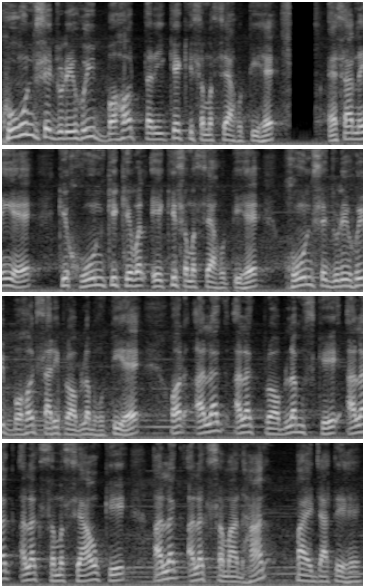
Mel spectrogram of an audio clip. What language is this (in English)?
Hindi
